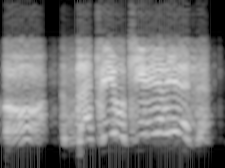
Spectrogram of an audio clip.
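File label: French damaged aa mood low; War Thunder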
